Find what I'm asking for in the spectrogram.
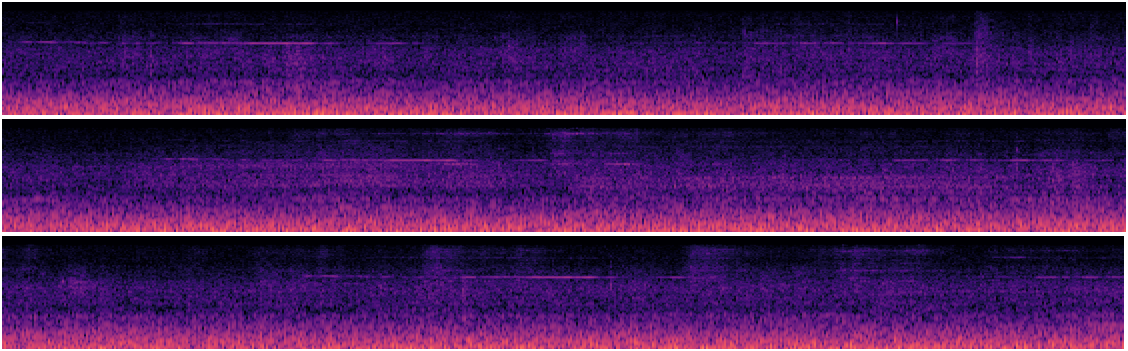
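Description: A train from the Clinchfield Railroad, caboose at the rear, rolls on rails in the Train Sim World game, giving a loud, steady, continuous rumble of wheels throughout with no pauses or speech.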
